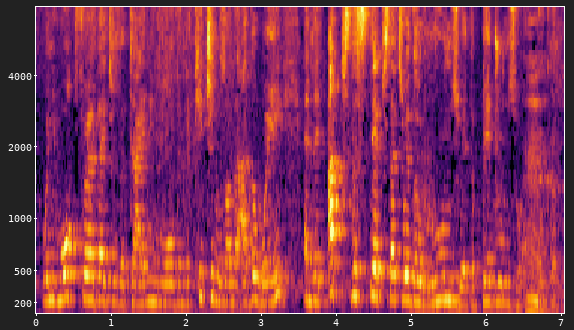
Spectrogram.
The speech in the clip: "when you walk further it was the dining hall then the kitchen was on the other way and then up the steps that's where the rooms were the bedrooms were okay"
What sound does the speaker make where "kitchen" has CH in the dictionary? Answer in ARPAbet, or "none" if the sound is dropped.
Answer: CH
